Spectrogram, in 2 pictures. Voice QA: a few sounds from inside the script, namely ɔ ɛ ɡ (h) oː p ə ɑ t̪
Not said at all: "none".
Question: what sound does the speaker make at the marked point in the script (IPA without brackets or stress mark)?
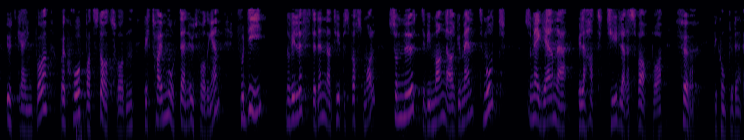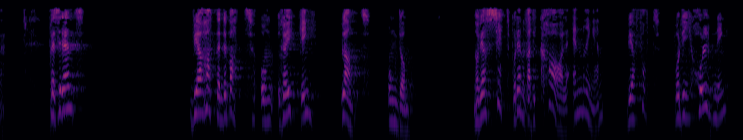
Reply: h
